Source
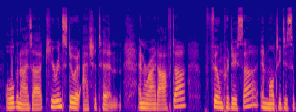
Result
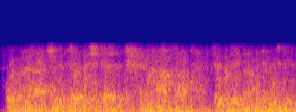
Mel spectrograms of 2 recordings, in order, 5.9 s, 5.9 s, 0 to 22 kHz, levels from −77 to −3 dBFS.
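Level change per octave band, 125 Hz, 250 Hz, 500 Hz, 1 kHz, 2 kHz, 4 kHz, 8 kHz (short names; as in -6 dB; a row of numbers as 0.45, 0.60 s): +9.5 dB, +4.0 dB, +5.0 dB, +6.0 dB, +6.0 dB, +6.0 dB, under -40 dB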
